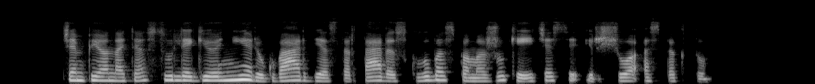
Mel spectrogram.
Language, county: Lithuanian, Šiauliai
